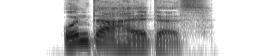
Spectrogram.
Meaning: genitive of Unterhalt
- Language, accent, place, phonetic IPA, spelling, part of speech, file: German, Germany, Berlin, [ˈʊntɐhaltəs], Unterhaltes, noun, De-Unterhaltes.ogg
